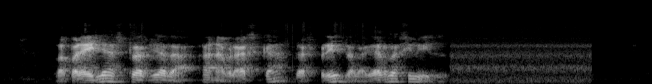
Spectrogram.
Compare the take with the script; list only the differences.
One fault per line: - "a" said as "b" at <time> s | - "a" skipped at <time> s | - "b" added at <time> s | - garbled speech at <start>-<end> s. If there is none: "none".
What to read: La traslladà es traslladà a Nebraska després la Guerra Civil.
- "traslladà" said as "parella" at 0.7 s
- "de" added at 3.5 s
